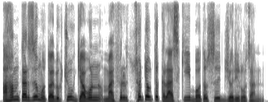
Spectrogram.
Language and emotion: Kashmiri, neutral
